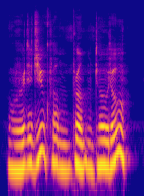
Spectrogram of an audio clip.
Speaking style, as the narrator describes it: the Cowardly Lion he said sleepily

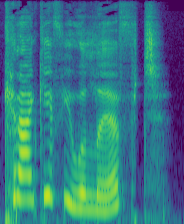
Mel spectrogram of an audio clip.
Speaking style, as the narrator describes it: called out

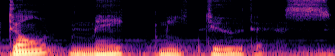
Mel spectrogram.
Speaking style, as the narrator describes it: He'd whisper

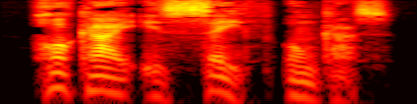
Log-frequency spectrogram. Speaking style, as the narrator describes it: Duncan said quietly

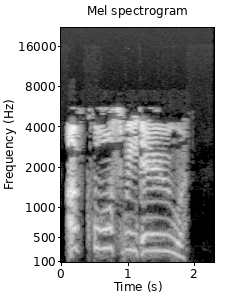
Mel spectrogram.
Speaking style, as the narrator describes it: shouted

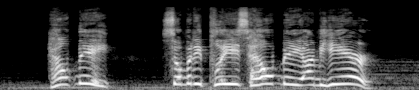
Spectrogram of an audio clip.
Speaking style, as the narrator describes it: I screamed as loud as I could

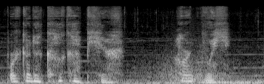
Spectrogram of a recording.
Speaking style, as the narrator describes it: Jake's voice was barely a whisper, raw with fear

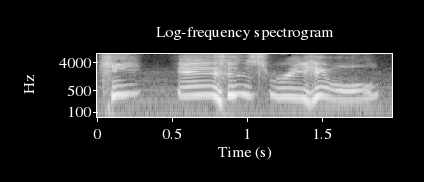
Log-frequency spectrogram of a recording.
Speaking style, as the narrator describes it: she sobbed

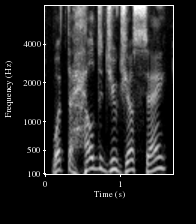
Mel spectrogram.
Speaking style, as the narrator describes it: I shouted

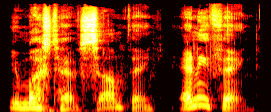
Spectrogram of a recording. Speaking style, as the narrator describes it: Hank pleaded

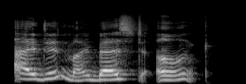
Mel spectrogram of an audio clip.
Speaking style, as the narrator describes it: he said with a sob

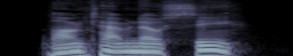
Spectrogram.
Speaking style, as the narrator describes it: I stammered

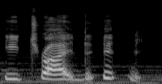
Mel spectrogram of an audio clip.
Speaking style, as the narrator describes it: she sobbed

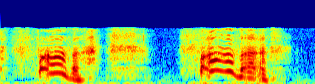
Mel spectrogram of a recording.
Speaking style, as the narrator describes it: cried

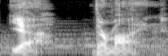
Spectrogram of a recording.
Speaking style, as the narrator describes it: My mother kind of scoffs to this and then goes

